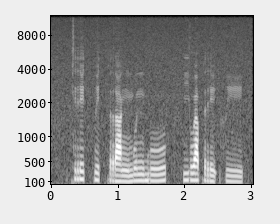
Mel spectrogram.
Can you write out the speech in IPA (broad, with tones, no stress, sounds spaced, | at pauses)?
k r i˥˩ t̚ p i˦˥ t̚ p r a˧ ŋ m u˦˥ n b uː˦˥ | j u˦˥ a̯ p r i˨˩ ʔ f iː˧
